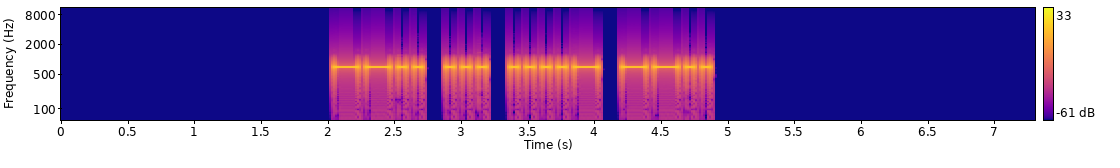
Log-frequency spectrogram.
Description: Morse code, heard as a keyed tone, about 20 wpm, 700 Hz. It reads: ZS4Z
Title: DXCC-100 Call Signs - 4 Characters - Repeated 3x - 20wpm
